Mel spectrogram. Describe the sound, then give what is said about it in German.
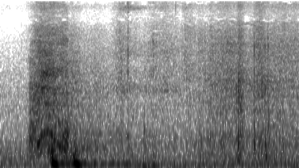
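A small zipper on the back of a suit is pulled, giving a few short, faint zipping rasps in quick succession near the start and a softer brief rasp later, over a low background. “Auf der Rückseite befindet sich das Herzstück, auch ein kleiner Reißverschluss.”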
